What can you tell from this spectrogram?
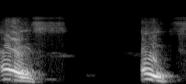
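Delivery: एच stressed, gliding 'ey' into the ending; corrected letter H. Shown as a demonstration. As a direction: lean on the vowel of एच, then release the consonant. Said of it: "नहीं, ऐसे नहीं".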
